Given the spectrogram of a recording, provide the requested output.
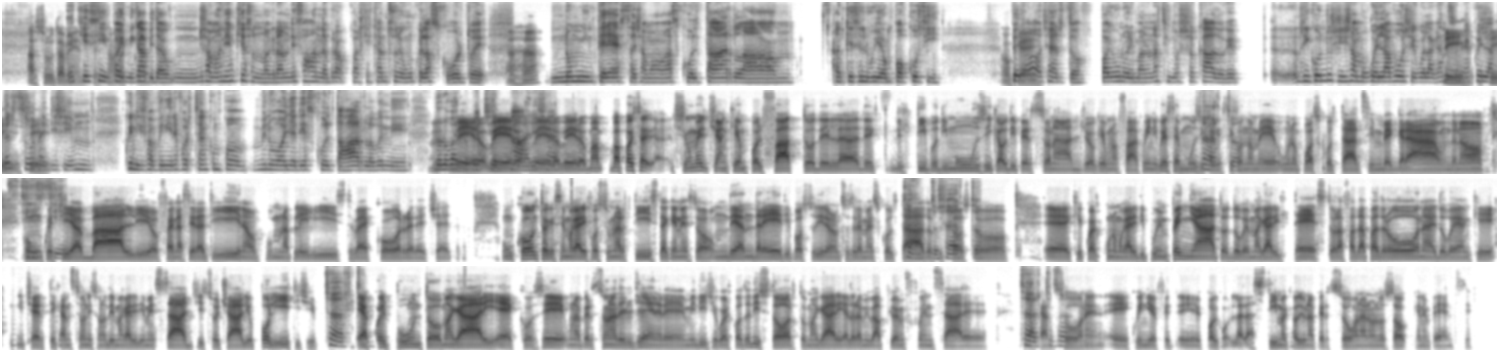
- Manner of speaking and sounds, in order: other background noise; "proprio" said as "propio"; tapping; in English: "background"
- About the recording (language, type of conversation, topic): Italian, unstructured, Come reagisci quando un cantante famoso fa dichiarazioni controverse?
